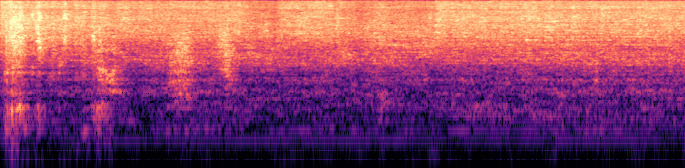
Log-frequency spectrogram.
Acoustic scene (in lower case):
restroom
